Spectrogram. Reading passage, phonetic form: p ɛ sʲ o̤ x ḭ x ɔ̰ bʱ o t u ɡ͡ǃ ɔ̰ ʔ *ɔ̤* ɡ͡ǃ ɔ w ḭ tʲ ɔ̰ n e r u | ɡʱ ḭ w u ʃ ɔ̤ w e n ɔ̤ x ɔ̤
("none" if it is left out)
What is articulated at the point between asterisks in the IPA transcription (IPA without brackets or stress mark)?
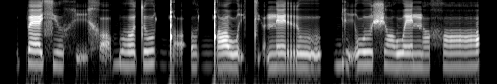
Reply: o̤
